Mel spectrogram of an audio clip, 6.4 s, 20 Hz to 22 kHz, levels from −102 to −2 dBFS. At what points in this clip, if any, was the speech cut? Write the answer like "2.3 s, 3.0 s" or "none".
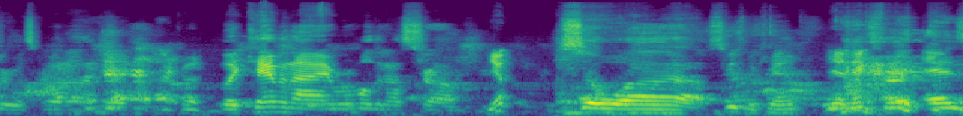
3.6 s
